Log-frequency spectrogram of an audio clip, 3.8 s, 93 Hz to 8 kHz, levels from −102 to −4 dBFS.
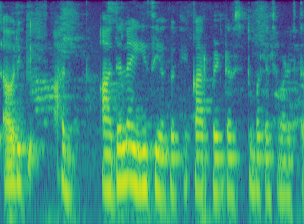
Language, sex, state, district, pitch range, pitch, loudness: Kannada, female, Karnataka, Shimoga, 175-190 Hz, 180 Hz, -18 LUFS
